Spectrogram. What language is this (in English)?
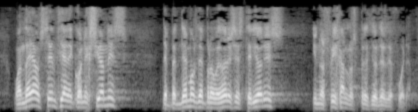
Spanish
